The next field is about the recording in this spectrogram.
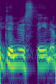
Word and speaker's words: Dinnerstein: It depends on which part of the family is speaking, but we say Dinnerstein in my Okay, great.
